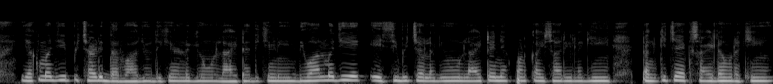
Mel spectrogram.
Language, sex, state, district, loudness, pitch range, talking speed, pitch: Hindi, male, Uttarakhand, Uttarkashi, -27 LUFS, 155-175 Hz, 215 wpm, 165 Hz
